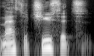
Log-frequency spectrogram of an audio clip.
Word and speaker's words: Massachusetts: We have a 19-year-old Massachusetts driver.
